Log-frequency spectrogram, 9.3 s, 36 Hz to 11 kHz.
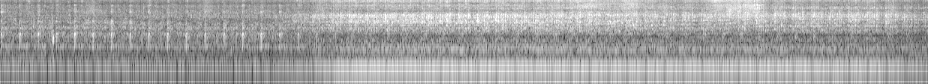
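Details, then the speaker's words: Cold start of a Ford F250 7.3L Powerstroke diesel: clatters at idle, then rises to fast idle with a slight stumble in an even beat; small idle misfire. "All right, so let's see how she does. Cold start, baby. Little baby miss, but that'll do."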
